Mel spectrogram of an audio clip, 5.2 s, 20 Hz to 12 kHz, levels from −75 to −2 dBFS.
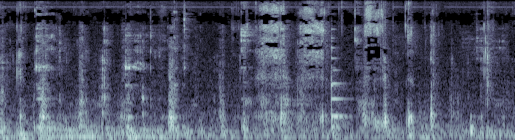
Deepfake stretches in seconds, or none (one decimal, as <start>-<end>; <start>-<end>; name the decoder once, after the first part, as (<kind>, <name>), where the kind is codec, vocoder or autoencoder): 1.0-1.7 (vocoder, BigVGAN v2)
